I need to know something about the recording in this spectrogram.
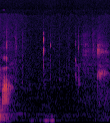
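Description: A few faint, scattered computer keyboard keystrokes as code is typed.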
